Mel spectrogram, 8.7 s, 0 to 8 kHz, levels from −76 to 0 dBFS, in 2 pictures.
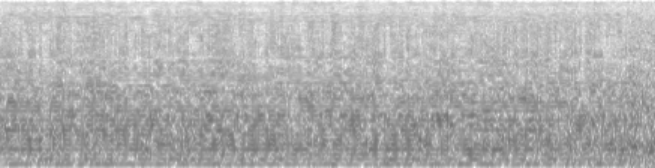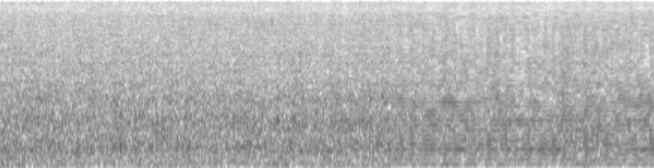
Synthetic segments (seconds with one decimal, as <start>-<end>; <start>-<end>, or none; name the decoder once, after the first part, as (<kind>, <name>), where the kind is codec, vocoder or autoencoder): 0.0-4.2 (vocoder, HiFi-GAN); 7.0-8.7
